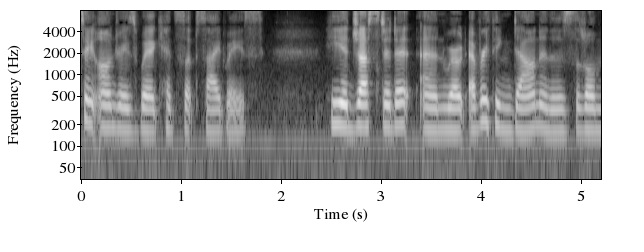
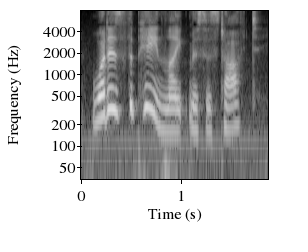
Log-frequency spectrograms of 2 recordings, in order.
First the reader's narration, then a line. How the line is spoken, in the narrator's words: he asked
